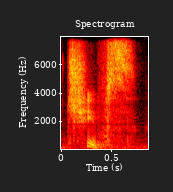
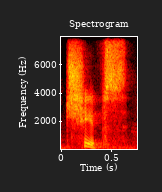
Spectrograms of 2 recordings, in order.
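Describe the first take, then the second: No difference in how they are said.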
